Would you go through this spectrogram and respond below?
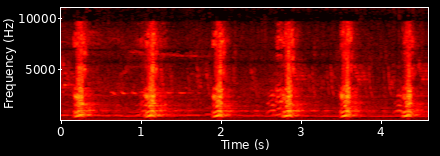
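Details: Single dog gives six loud, evenly spaced barks, one slightly under a second apart, over a low steady background hum.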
